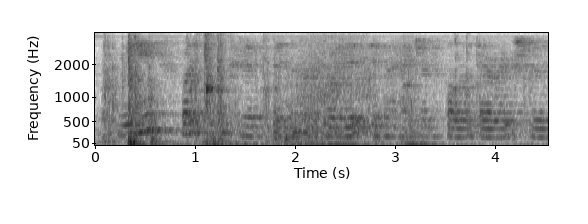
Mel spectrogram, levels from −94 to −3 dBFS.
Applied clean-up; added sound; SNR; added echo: none; Sliding door; -1 dB; reverberation time 0.9 s.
